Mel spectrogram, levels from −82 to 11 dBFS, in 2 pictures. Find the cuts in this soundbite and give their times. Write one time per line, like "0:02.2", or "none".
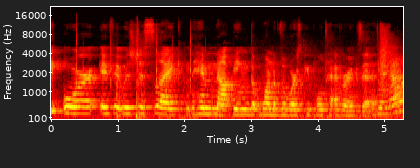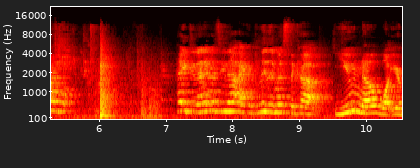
0:04.9
0:07.0
0:09.4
